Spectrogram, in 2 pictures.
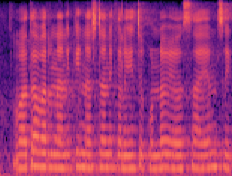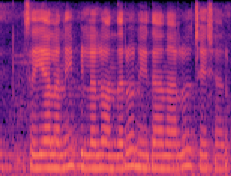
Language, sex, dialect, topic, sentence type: Telugu, male, Telangana, agriculture, statement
